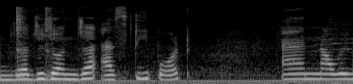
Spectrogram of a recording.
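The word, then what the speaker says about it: 주전자: Now I'll teach you how to pronounce it. Jujonja. Jujeonja, Jujonja as teapot.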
